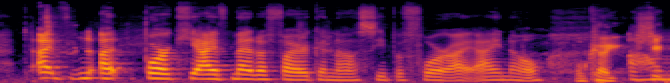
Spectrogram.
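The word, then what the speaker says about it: Genasi: I say Genasti because they're kind of like genies.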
